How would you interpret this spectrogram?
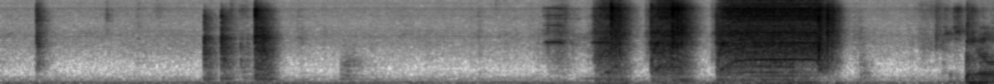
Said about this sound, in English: just drill through that.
